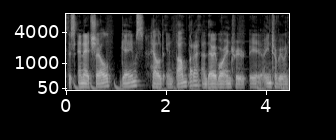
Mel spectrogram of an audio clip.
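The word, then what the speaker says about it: Tampere: when there was this NHL games held in pampara and there were interview interviewing this one's NHL player American they pronounced that tambara where the city where the game was held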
